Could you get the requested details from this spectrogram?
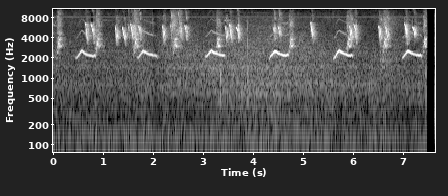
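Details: A fledgling male black-headed grosbeak in rehabilitation care, not yet feeding himself, begs for food with a repeated soft, slurred, up-and-down whistle and high twittering chatter about once a second, trembling his wing.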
